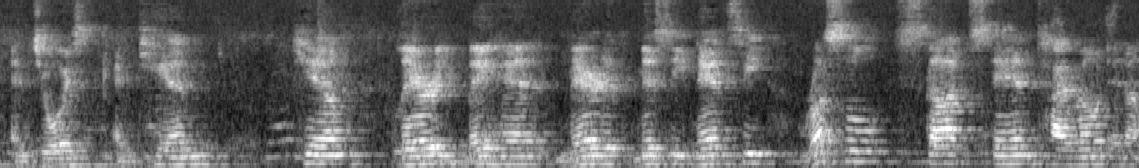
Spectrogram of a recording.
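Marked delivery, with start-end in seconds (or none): none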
